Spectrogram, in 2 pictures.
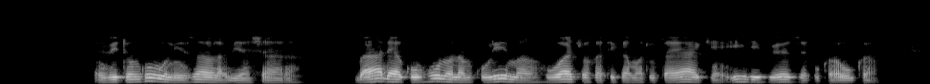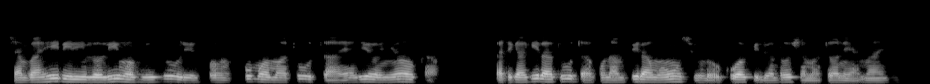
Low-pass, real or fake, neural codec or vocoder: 3.6 kHz; real; none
